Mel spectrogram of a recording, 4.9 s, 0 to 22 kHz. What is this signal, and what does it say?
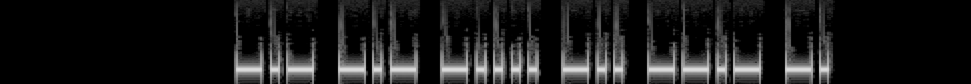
Morse code, heard as a keyed tone, about 28 wpm, 700 Hz. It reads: KK6DQN
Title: USA Call Signs 28wpm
